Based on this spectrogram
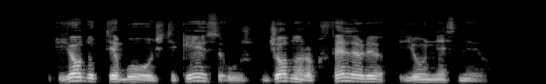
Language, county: Lithuanian, Šiauliai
